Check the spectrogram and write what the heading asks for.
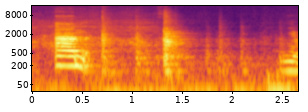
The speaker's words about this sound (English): oh, good call. Let's close the door. There's a little bit of environment sounds.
